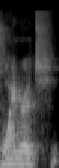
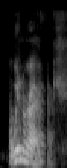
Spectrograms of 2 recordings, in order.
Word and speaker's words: Weinrich: So just Weinrich, and nobody could ever Mm, spell it or pronounce it. And okay. so, uh, and coming to the stage, Tyler Winrack, Weinrich. It was any way you could possibly not pronounce a very simple name.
